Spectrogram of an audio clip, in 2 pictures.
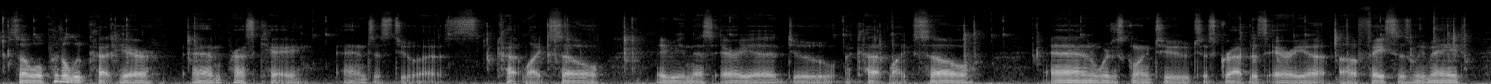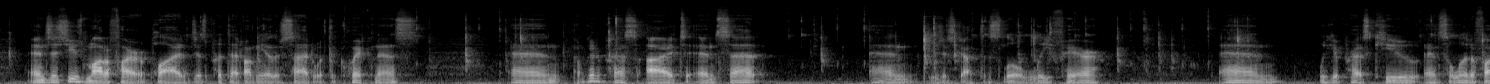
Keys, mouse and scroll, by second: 0.2 click, 0.5 click, 1.1 alt+a, 1.8 k, 3.1 click, 4.4 click, 4.8 KP_Enter, 5.5 alt+a, 6.2 k, 7.1 click, 8.3 click, 8.7 KP_Enter, 9.6 3, 9.9 click, 11.9 ctrl+double click, 12.9 shift+click, 13.3 x, 13.6 click, 14.1 shift+scroll up 1, 14.2 shift+middle click, 14.5 alt+x, 15.2-16.1 ctrl+scroll down 2, 16.7 click, 17.5 shift+middle click, 17.9 scroll up 2, 18.3 shift+middle click, 19.4 scroll down 2, 19.6 shift+middle click, 20.1-20.9 typing, 22.7 click, 23.2 shift+middle click, 23.6 shift+scroll up 2, 24.1 3, 24.6 alt+click, 25.2 x, 25.6 click, 25.9 scroll down 3, 26.1 shift+scroll up 1, 26.2 shift+middle click, 26.7 middle click, 27.2 q, 29.1 click, 29.7 2.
